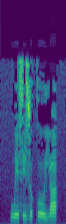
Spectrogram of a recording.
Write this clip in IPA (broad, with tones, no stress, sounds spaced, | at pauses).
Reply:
w e˨ s i˦ z ʊ˦˨ k oː˦˨ j a˦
